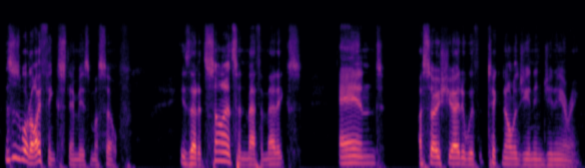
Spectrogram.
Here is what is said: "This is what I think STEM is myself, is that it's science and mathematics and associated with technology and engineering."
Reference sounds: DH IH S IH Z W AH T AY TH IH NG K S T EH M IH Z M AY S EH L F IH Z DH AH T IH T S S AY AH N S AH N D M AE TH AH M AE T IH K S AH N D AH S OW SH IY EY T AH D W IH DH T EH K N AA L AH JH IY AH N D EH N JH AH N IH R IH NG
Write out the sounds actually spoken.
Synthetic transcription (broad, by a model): DH IH S IH Z W AH T AY TH IH NG K S T EH M IH Z M AY S EH L F IH Z DH AH T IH T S S AY AH N S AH N M AE TH AH M AE T IH K S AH N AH S OW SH IY EY T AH D W IH DH T EH K N AA L AH JH IY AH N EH N JH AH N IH R IH NG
